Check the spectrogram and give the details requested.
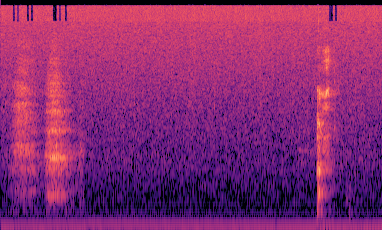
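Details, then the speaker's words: Adult with hiccups while talking during a makeup tutorial. "I have the hiccup sorry if you can hear"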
